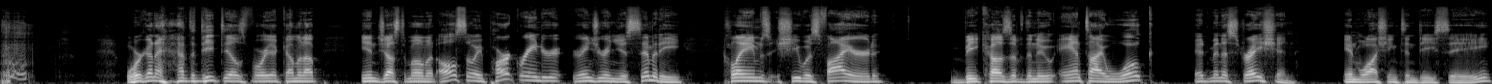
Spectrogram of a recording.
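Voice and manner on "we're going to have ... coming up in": words broken up by laughter. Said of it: "I can't get through it without laughing".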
